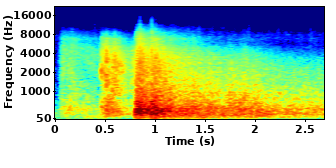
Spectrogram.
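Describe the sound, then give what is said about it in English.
A loud thunderclap cracks suddenly after a brief rising rumble, then rolls on as a broad, sustained roar that slowly fades. No one speaks. “Some of you guys that are listening at work right now are probably just getting PTSD with these lightning.”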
